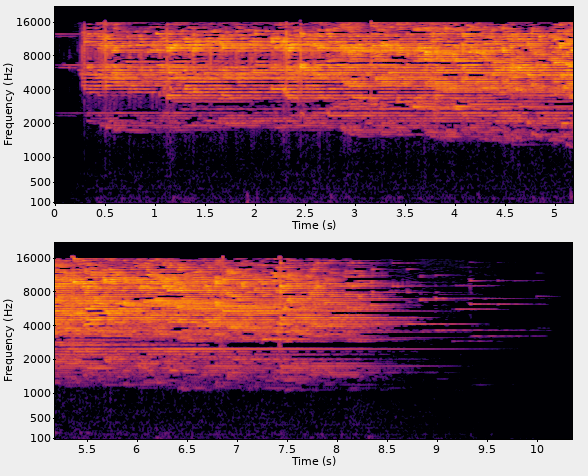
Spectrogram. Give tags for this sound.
chimes; glissando; orchestral; percussion; wind-chimes; windchimes

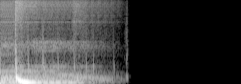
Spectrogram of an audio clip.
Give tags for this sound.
beat; sound-design

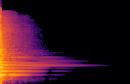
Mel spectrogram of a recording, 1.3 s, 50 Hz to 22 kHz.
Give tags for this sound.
14x8; artwood; custom; drum; multi; sample; shure; sm57; snare; tama; velocity

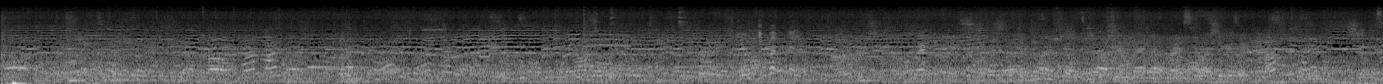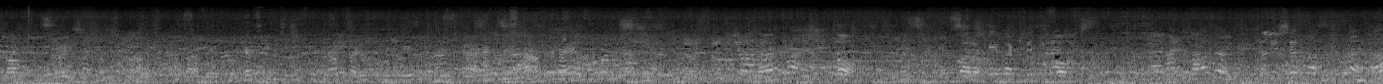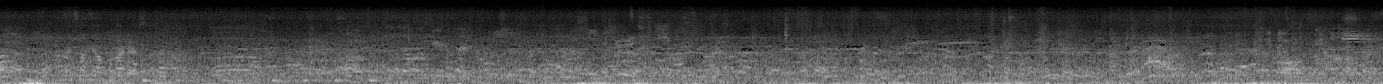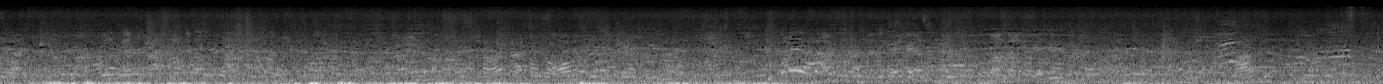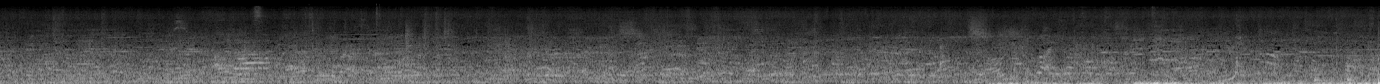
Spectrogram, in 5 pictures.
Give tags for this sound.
ambience; field-recording; Marrakech; Morocco

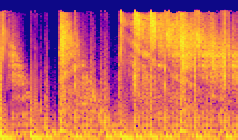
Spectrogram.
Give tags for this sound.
bit; crushed; dirty; drums; synth

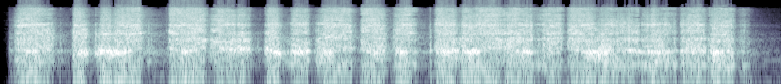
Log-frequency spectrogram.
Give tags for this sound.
shellssaintJacques; cityrings; France; mysounds; Rennes; Valentin; LaBinquenais

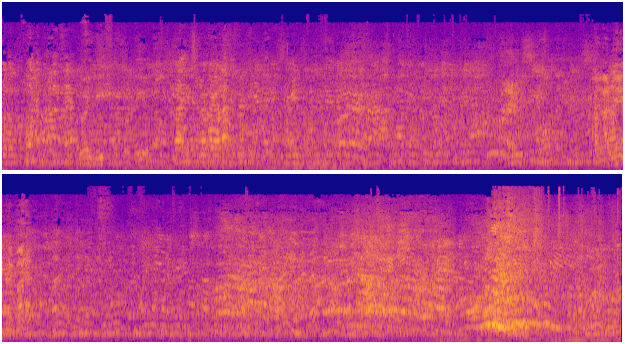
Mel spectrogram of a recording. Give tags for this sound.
ambient; chance; football; goal; pub; sound

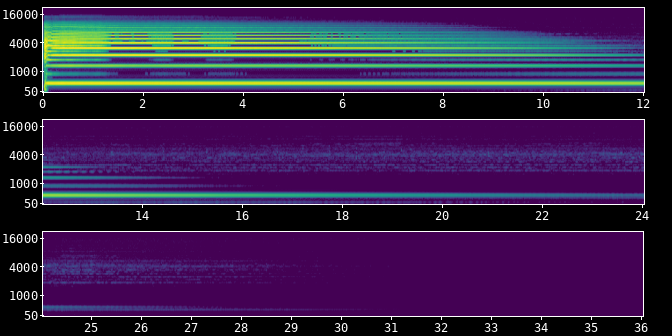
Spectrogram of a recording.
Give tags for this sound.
distorted; distorted-guitar; distortion; guitar-notes; single; single-notes; strings

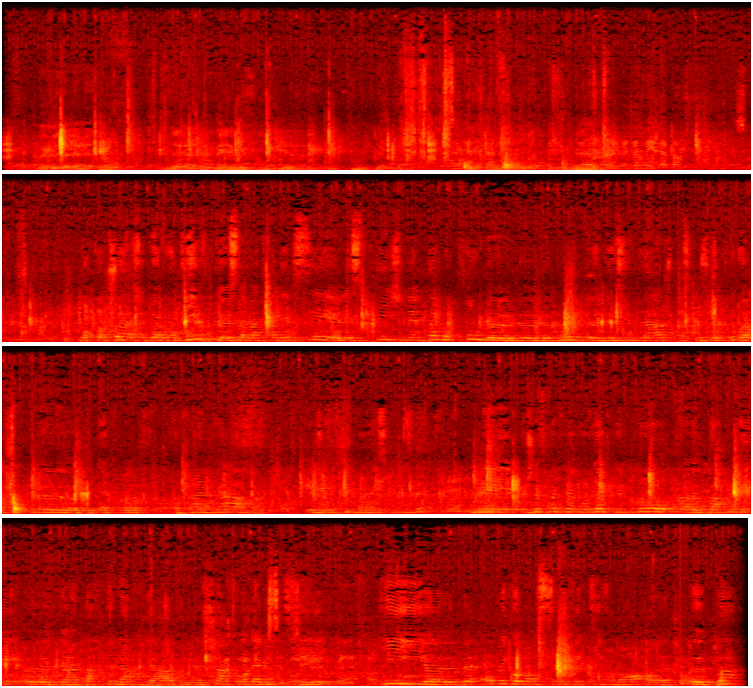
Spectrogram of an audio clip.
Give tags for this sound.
field-recording; speech

